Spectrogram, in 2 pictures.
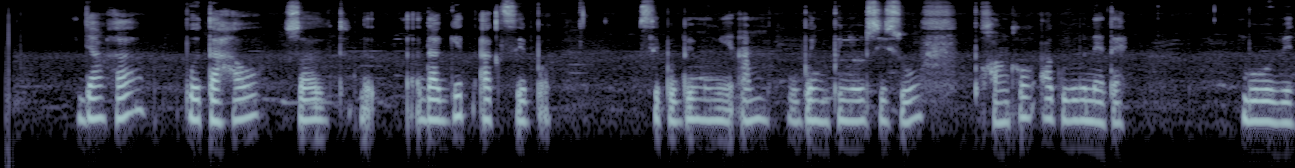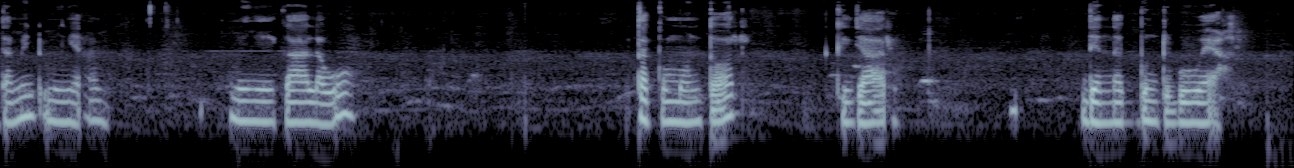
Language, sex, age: Wolof, female, 18-24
